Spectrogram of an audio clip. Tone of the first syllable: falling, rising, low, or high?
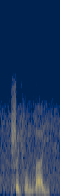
rising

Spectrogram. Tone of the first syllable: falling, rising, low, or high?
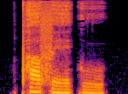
high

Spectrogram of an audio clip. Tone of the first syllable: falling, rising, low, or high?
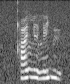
rising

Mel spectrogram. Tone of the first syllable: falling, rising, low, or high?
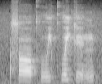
low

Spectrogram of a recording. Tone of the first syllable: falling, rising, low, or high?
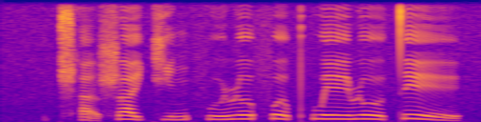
low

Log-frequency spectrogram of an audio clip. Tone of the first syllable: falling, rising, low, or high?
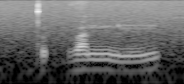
low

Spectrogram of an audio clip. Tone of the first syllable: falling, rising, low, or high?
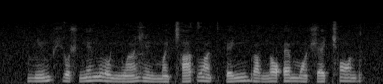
rising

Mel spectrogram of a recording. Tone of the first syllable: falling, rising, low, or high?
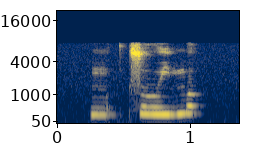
low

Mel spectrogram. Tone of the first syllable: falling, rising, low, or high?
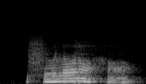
low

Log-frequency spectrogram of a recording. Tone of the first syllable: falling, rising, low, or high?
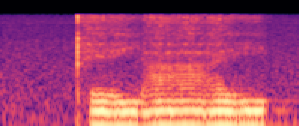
low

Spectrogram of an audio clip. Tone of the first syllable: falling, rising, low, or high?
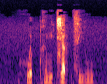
low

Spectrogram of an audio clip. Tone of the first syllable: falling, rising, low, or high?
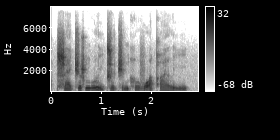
low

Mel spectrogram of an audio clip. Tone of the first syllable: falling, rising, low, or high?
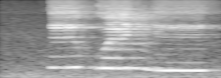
high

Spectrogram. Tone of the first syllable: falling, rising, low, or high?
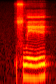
rising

